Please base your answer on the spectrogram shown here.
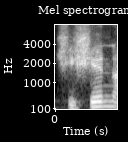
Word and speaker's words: Cixin: The novel, The Three-Body Problem, by Liu Cixin, I don't know how to pronounce that, C-I-X-I-N, Cixin.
